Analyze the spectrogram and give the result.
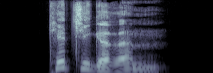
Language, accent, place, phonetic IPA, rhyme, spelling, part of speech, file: German, Germany, Berlin, [ˈkɪt͡ʃɪɡəʁəm], -ɪt͡ʃɪɡəʁəm, kitschigerem, adjective, De-kitschigerem.ogg
- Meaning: strong dative masculine/neuter singular comparative degree of kitschig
